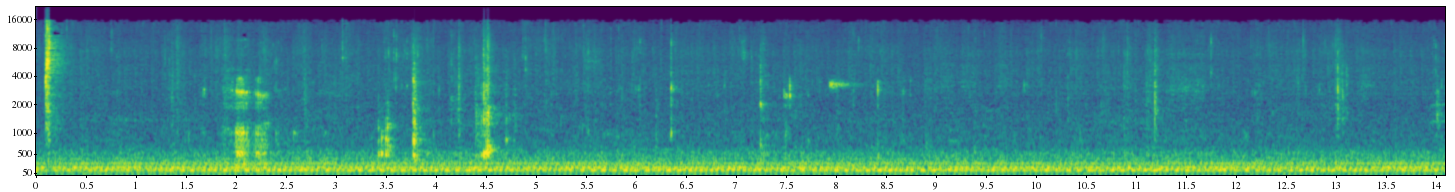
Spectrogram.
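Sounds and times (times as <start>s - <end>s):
steady low hum: 0.0s - 14.0s
chewing: 1.2s - 14.0s.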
